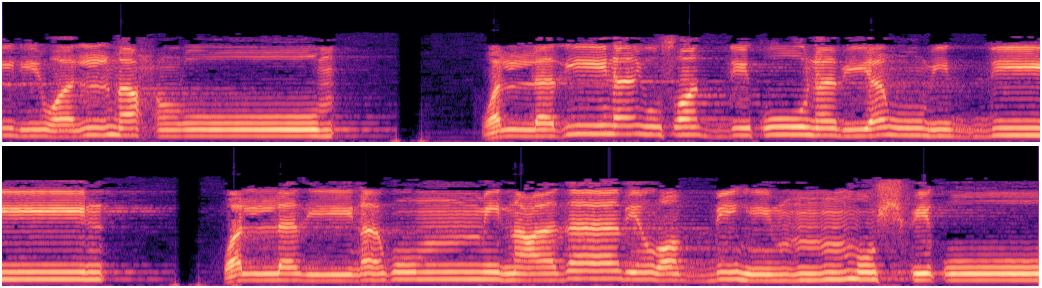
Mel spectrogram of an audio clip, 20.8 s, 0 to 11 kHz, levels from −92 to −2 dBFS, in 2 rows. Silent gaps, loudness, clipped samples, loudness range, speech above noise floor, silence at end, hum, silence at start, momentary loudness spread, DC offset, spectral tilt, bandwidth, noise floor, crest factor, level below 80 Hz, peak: none; -14 LUFS; under 0.1%; 4 LU; 44 dB; 0 s; none; 0 s; 9 LU; under 0.1%; -9.5 dB/octave; 5 kHz; -58 dBFS; 14 dB; -56 dBFS; 0 dBFS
